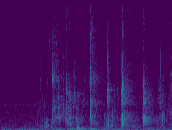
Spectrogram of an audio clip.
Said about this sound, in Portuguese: Enquanto você está pensando aí ah, se teve ou não impacto, eu vou tomando água aqui que eu preciso, senão não consigo falar.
